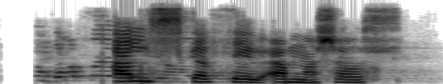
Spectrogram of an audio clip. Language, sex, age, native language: Icelandic, female, 7, Icelandic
